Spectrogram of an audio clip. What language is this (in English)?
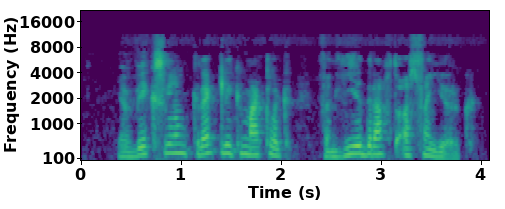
Western Frisian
